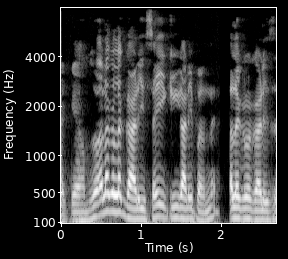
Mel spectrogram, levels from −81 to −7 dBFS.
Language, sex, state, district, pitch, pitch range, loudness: Maithili, male, Bihar, Purnia, 145 Hz, 125-155 Hz, -14 LUFS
